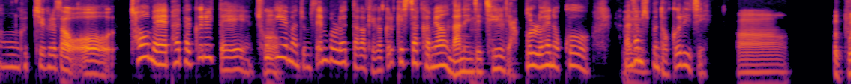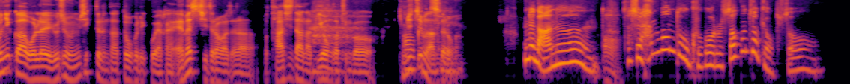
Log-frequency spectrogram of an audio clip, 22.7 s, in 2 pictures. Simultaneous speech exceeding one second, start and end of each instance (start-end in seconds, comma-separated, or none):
15.5-17.5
